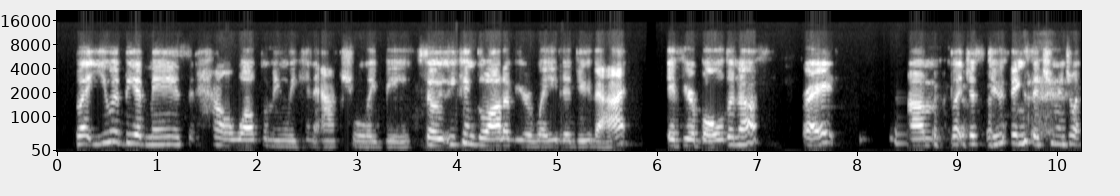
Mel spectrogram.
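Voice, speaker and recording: With an American accent, a woman at medium pitch has an ordinary speaking voice and lively intonation. She speaks at a moderate pace in a dry, close sound with no echo. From Houston, Texas. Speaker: anti-racism organization founder. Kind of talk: casual interview conversation.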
